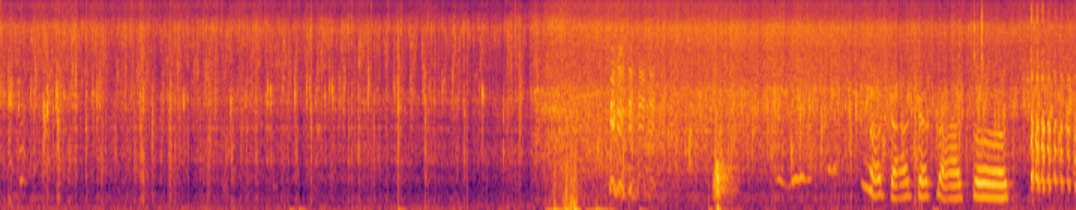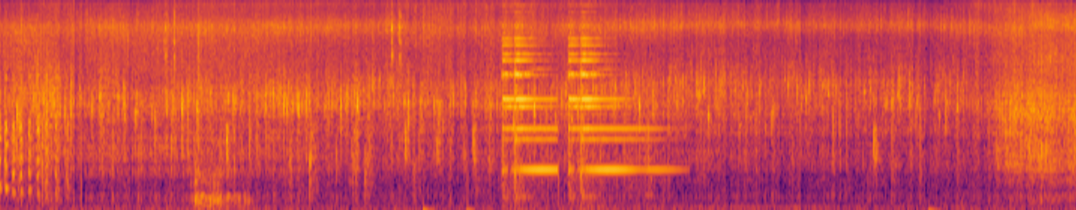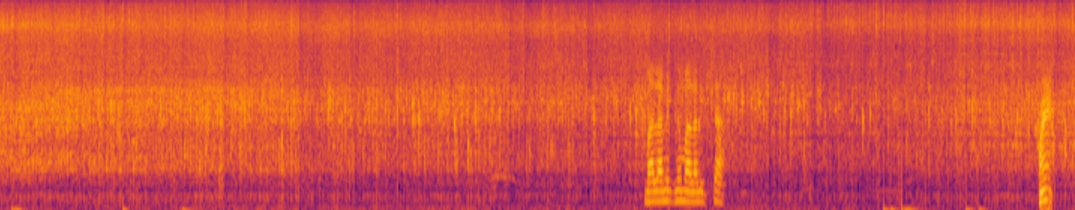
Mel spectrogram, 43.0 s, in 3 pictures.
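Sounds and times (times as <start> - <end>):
deep-frying sizzle: 0.0 - 43.0
short ringing tones: 21.0 - 23.5.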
